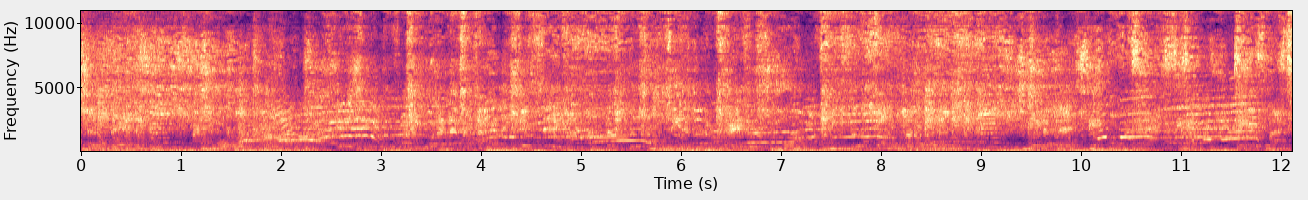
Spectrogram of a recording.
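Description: A crowd shouting and cheering over loud dance music with a steady beat, the short whoops and yells coming again and again throughout.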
